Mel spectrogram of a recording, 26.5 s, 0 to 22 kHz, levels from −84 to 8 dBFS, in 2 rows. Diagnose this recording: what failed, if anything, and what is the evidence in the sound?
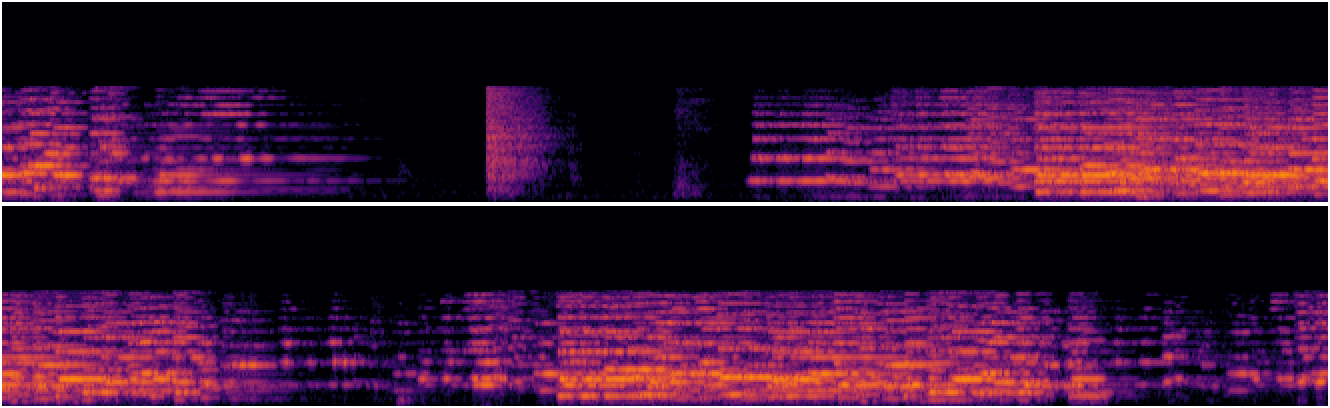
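Throughout the recording the level pumps and thins. Sustained material sinks by around 20 dB while onsets push through. This points to the call processing stage: a speech-tuned noise suppressor applied to music or sounds, misreading steady tones, ambience and decays as noise to remove.

The sound is cut by the noise suppressor hardest at 0.77–4.19 s, 5.49–5.96 s, 6.62–7.46 s, 15.23–17.98 s and from 23.79 s to the end, each dropping about 20–21 dB, and more lightly at 18.32–18.66 s, about 12 dB. In those spans the suppressor judged the held sound stationary and clamped its gain.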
